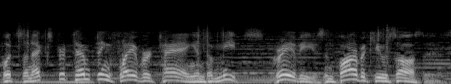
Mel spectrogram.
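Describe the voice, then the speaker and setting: A male announcer reading a scripted 1940s radio commercial in a bright, upbeat selling tone. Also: on the high side, huge pitch swings, normal speed, over music. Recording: dull 1940s radio broadcast.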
